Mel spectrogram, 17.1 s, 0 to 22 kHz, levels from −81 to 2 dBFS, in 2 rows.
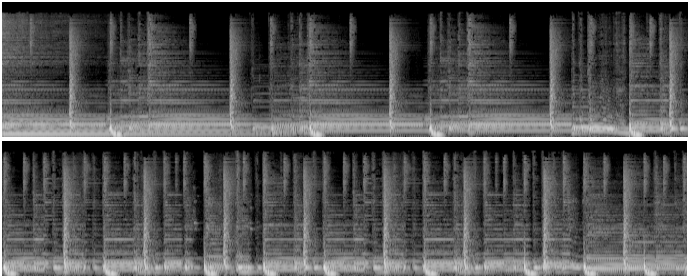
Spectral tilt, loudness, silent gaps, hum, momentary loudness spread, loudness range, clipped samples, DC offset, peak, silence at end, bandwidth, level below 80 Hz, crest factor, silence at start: -4.5 dB/octave; -22 LUFS; none; none; 5 LU; 2 LU; under 0.1%; under 0.1%; -2 dBFS; 0 s; 17 kHz; -30 dBFS; 18 dB; 0 s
